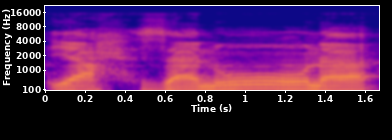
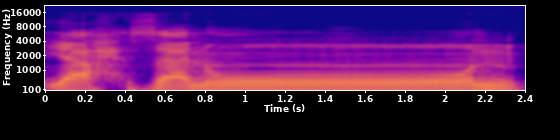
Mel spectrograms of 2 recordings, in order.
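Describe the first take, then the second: First: The word ends with a short 'na' vowel. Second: The word ends with a long held 'n'. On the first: The reading continues without stopping. "নুন যাব না" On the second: The reader stops at this word. "নুনটাকে তিন আলিফ টেনে পড়বো এইভাবে"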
